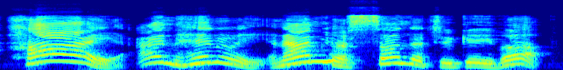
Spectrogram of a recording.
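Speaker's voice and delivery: put-on high, loud, bouncy little-boy voice; Henry. Little boy on her doorstep, high loud kid voice. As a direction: chirp it loudly like an eager little kid. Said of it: "she sees a little boy".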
